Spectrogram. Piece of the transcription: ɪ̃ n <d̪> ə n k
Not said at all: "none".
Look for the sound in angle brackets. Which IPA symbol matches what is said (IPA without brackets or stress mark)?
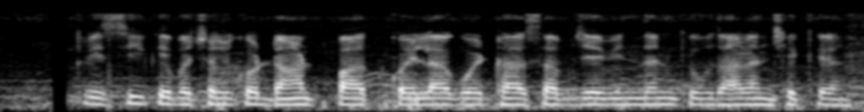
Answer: d̪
